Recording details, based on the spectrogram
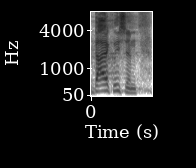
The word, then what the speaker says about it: Diocletian: There are still 5,700 manuscripts that we know exist, despite the fact that in 303 AD, the Roman Emperor Diocletian, let me make sure I'm saying that right. Yep, the Roman Emperor Diocletian made a decree that all copies of everything related to the Bible would be destroyed.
